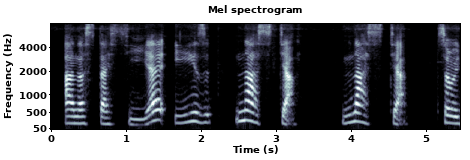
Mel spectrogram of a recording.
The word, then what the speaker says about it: Анастасия: So, in English, you pronounce this name as Anastasia. And I think that I do like the English version. For my ears, it sounds more pleasant. Anastasia. Yeah, in Russian we say Anastasia.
